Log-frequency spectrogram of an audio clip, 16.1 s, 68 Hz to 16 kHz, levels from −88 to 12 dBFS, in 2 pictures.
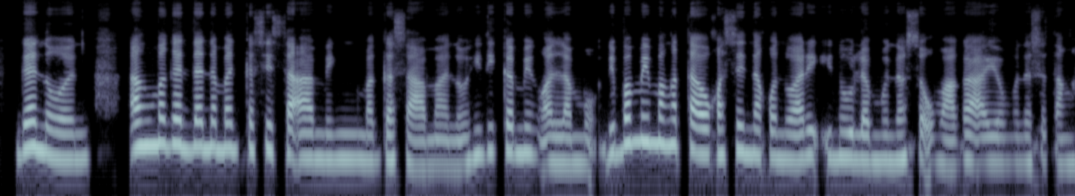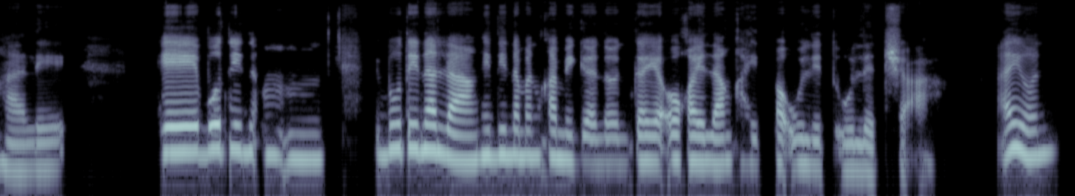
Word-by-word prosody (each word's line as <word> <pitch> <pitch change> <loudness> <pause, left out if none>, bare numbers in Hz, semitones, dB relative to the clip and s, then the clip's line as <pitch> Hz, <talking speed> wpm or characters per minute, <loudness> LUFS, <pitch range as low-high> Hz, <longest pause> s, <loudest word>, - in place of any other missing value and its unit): ganun. 205 -6 +2 0.2
Ang 275 +4 +6
maganda 280 -2 +4
naman 260 -1 0
kasi 250 -1 -3
sa 195 -3 +4
aming 190 0 -4
magkasama 170 -4 -2
'no, 160 +1 -6
hindi 220 +5 -5
kami 230 -1 0
yung - - -11
alam 175 -1 0
mo 165 - -9
'di 230 - -2
ba, 295 - +5
may 310 +1 +4
mga 285 -2 +2
tao 225 -4 +4
kasi 225 +2 -1
na 215 -2 -1
kunwari 195 0 -1
inulam 195 -2 -3
mo 185 - -5
na 190 - -1
sa - - -4
umaga 170 +2 0
ayaw 175 0 -5
mo 175 - -14
na 175 - -8
sa 190 - -13
tanghali. 150 -3 -7 0.7
Eh, 235 +1 +7
buti 250 +1 +2
na 235 0 -4
mm, 190 -2 -6 0.5
buti 255 +2 +2
na 245 - +8
lang 190 -5 +4
hindi 210 +1 -1
naman 210 -1 -2
kami 200 -3 0
gano'n. 170 -1 -4
Kaya 180 -1 0
okey 180 -2 +1
lang 170 +1 +1
kahit 165 -1 -12
paulit-ulit 145 -4 -4
siya. - - 0 0.6
Ayon. 230 -2 0
195 Hz, 185 wpm, -23 LUFS, 175-235 Hz, 0.7 s, na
